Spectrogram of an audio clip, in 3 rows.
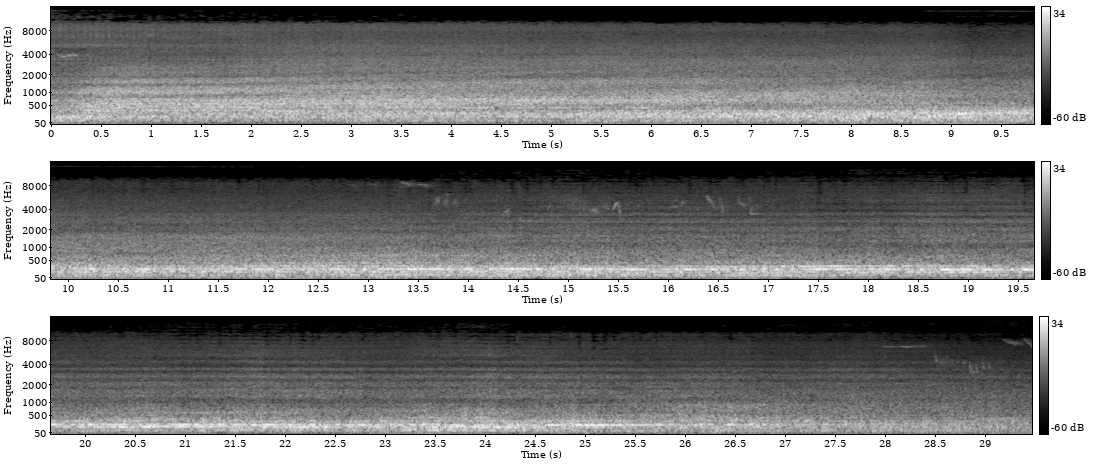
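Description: DB class 112 electric locomotive hauling a double-deck regional train past and away, wheels rumbling on the rails with a steady hum. The sound fades over the last few seconds as the train draws off.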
